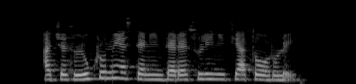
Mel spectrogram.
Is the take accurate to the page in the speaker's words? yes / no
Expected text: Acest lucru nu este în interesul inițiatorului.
yes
